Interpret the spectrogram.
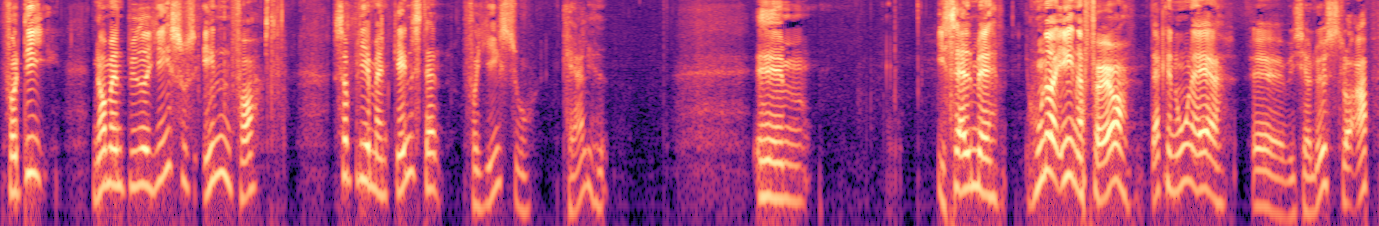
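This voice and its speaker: A preacher telling a Bible story to children, lively and asking the listeners questions. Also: mid-range voice, pauses often, no echo, clean studio sound.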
